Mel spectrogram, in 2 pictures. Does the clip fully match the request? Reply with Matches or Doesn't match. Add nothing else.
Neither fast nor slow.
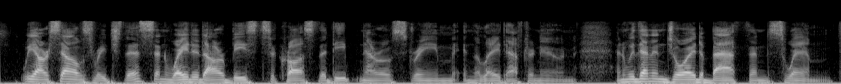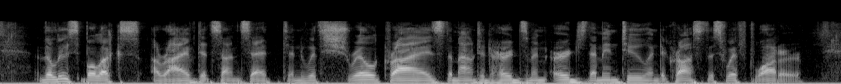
Matches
